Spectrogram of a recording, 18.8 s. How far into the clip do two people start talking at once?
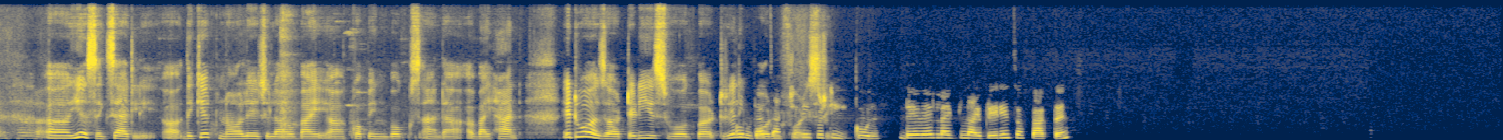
9.2 s

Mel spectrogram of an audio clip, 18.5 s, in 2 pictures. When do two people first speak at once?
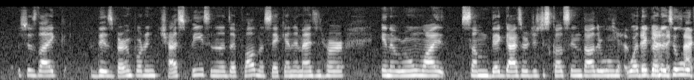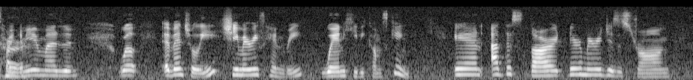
8.1 s

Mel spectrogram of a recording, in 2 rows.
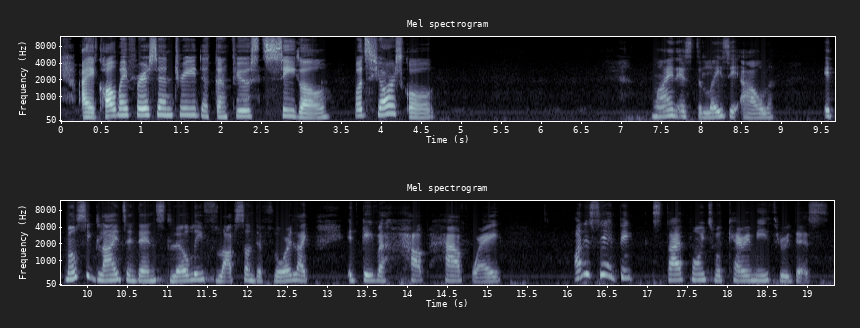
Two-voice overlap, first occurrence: none

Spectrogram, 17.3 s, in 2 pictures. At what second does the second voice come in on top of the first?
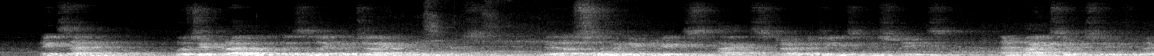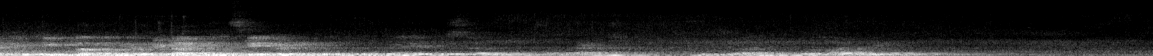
8.9 s

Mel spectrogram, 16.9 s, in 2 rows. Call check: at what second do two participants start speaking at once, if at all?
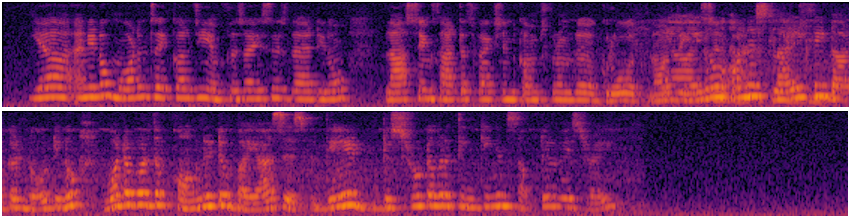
6.6 s

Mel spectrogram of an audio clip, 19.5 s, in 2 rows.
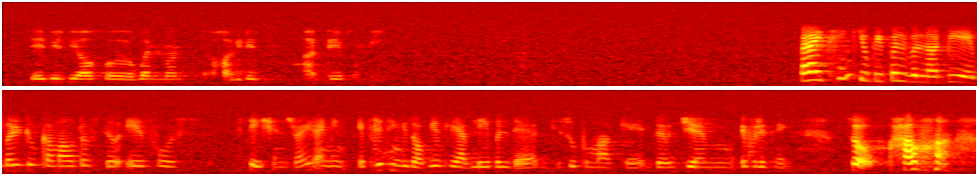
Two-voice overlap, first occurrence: none

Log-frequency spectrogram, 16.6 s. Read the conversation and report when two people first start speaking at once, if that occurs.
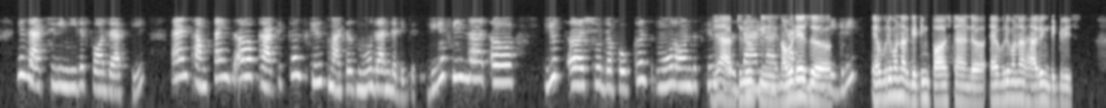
10.7 s

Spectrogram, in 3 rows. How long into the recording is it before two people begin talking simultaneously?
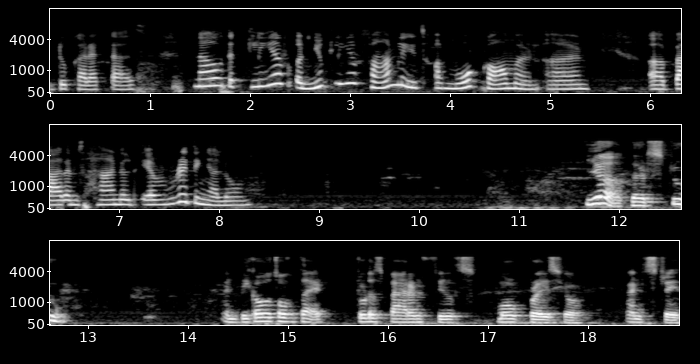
none

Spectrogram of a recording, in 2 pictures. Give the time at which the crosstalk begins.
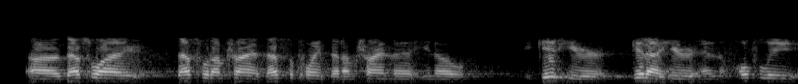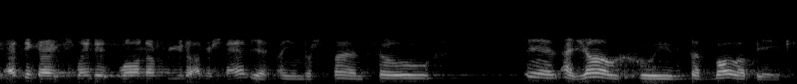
none

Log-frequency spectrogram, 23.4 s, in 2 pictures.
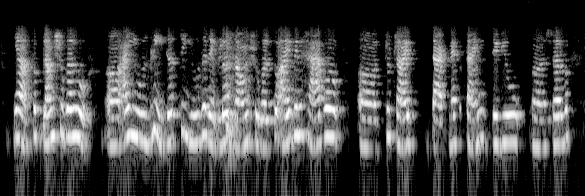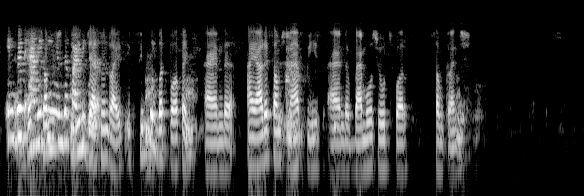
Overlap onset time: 12.0 s

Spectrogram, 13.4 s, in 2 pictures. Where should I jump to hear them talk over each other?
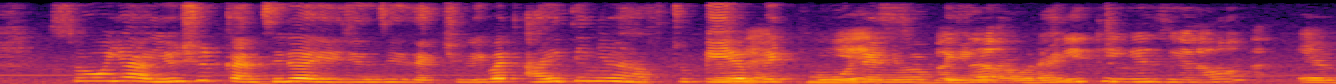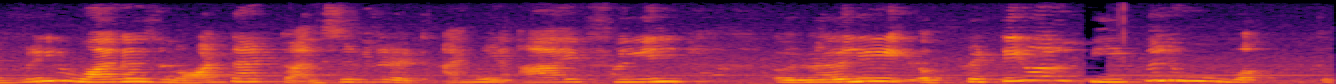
3.6 s

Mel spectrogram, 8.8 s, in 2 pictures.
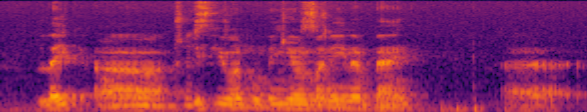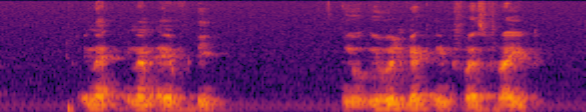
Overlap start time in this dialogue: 0.7 s

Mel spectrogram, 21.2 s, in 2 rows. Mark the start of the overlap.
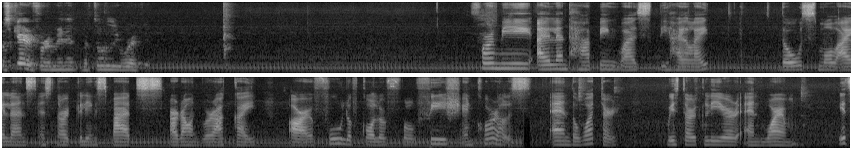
none

